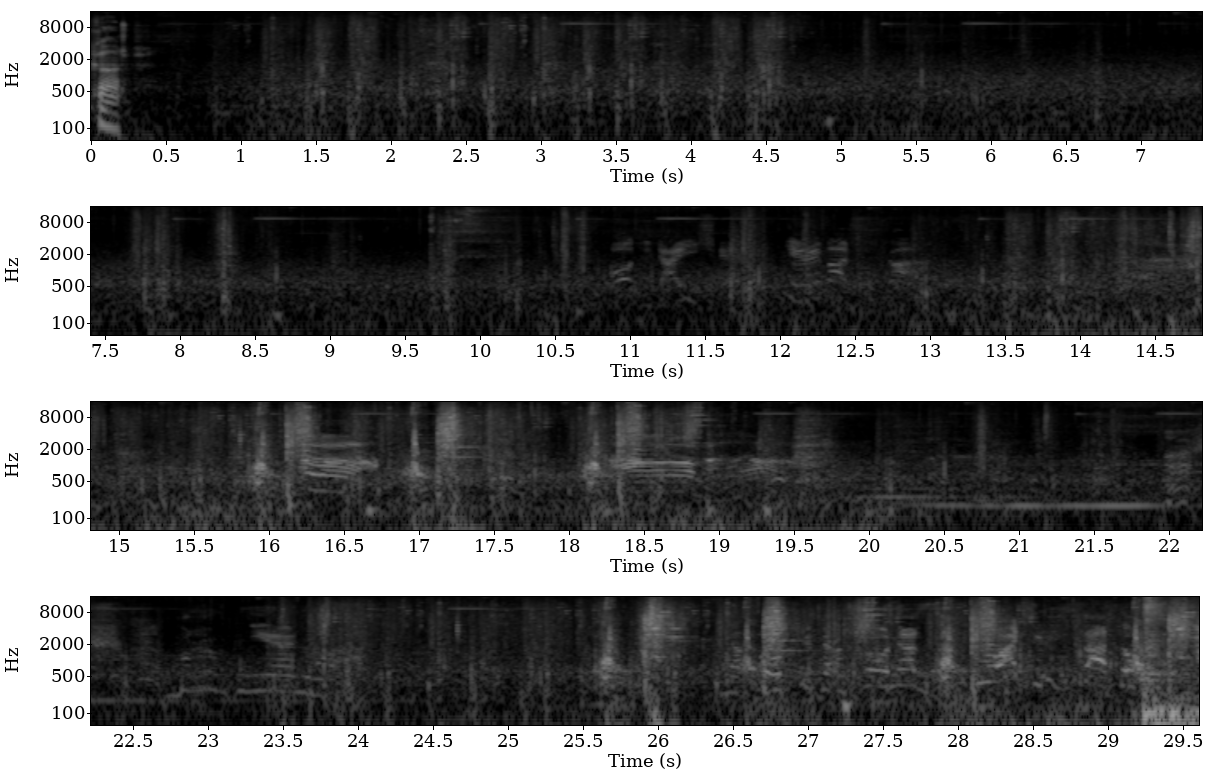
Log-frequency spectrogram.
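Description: A middle-aged man talks into a microphone.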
